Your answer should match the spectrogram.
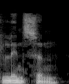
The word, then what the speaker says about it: Lionstown: And so on to Lionstown, pronounced Linson, where they mounted the stagecoach, which was to take them across the moor to Camelot.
